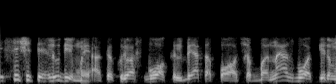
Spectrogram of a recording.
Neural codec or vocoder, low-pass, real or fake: vocoder, 44.1 kHz, 128 mel bands every 512 samples, BigVGAN v2; 3.6 kHz; fake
